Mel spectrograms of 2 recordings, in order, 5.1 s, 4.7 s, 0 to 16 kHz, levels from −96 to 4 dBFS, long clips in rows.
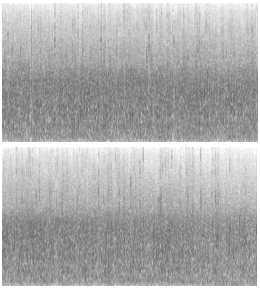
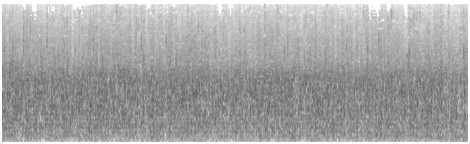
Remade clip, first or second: second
